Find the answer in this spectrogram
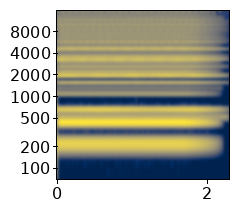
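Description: Synthesized piano tones from a browser-based augmented-reality piano app: a chord of steady, pure electronic tones, one low and one higher, held for about two seconds and fading out near the end.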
